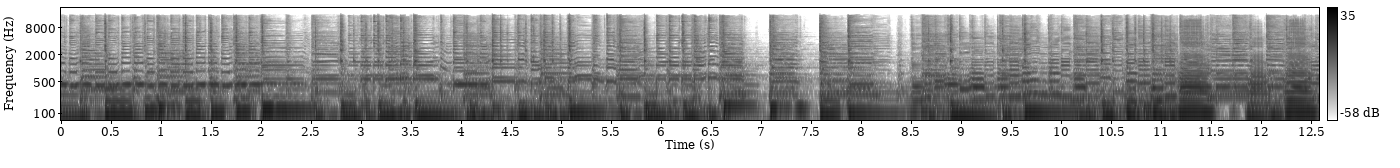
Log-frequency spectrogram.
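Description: Instrumental corrido music with no singing: a requinto guitar picks a fast lead line over strummed guitar and a deep bass line. The band drops out briefly about seven seconds in, then comes back.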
